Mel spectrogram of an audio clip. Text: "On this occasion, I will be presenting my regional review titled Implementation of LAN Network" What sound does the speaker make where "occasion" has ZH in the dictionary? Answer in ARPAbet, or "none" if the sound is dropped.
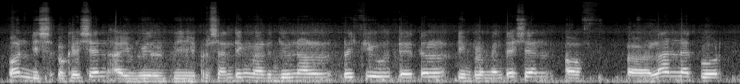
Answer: S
